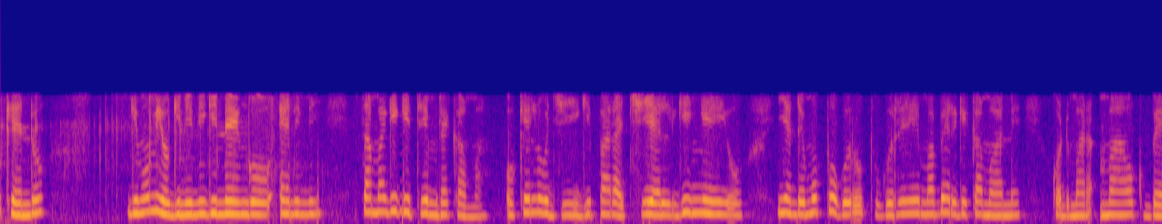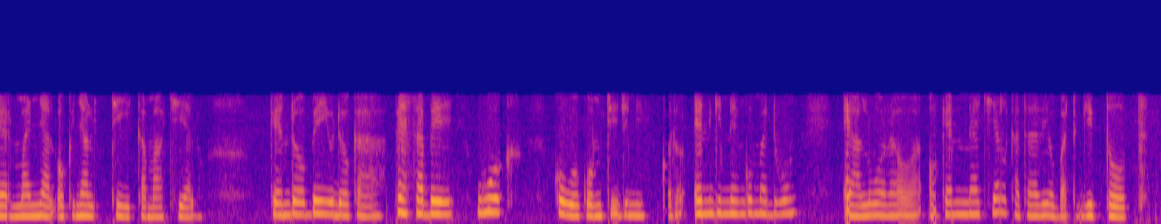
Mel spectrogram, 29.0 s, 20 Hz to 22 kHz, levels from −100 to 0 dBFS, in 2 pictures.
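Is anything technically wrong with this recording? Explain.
Yes. The speech has been through a Bluetooth CVSD headset codec for the whole clip, and there are short packet repeats.

Bluetooth CVSD headset codec, throughout: the damage is plainly audible. The sound has the character of a 64 kbps one-bit delta stream, where each sample only steps up or down and the step size adapts. Nothing passes above 4 kHz, so s sounds come out scratchy and loud high-frequency moments distort when the step can't keep up. A granular hiss sits under the speech. On a spectrogram this shows as a hard ceiling at 4 kHz with a speckled noise floor below it.

Bluetooth headset packet repeated, at 3.97 s and then 5.00–5.04, 20.78–20.81, 22.84–22.90, 25.10–25.15, 26.20–26.23 and 28.03–28.05 s: these are the points where headset packets were lost and the last good packet was decoded again. The shortest, at 3.97 s, covers 7.5 ms. 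The longer ones run 11 to 34 ms, and their 3.75 ms repetition produces a buzz near 267 Hz. At 25.10 s the losses are scattered over 45 ms, with the longest run about 20 ms. A waveform shows short, identical repeating cycles at each point.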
